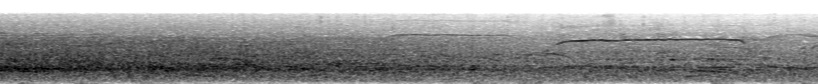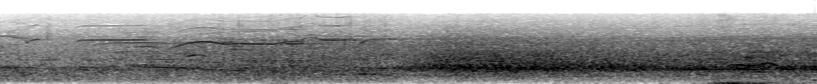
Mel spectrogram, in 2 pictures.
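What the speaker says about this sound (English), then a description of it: "Well, what a pop from the crowd is this." A stadium crowd roars steadily in a UFC video game, a broad continuous wash of cheering that swells near the end, with faint whistles and voices inside it.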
